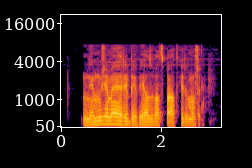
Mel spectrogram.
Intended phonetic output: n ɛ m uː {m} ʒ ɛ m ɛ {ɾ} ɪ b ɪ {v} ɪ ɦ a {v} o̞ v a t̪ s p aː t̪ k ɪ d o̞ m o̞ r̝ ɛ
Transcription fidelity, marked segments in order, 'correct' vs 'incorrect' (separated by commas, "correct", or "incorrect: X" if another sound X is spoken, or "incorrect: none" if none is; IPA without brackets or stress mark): incorrect: none, correct, correct, incorrect: z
